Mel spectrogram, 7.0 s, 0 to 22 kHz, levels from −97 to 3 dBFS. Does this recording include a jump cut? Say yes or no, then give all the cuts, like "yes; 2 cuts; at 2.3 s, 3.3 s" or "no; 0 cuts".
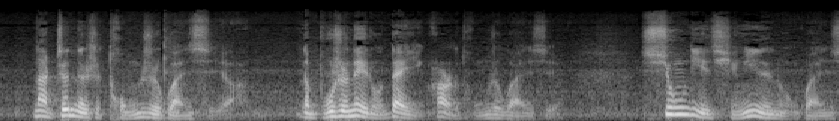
no; 0 cuts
